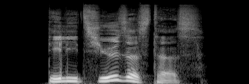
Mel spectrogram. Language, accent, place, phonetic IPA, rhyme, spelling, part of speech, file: German, Germany, Berlin, [deliˈt͡si̯øːzəstəs], -øːzəstəs, deliziösestes, adjective, De-deliziösestes.ogg
- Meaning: strong/mixed nominative/accusative neuter singular superlative degree of deliziös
